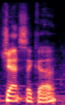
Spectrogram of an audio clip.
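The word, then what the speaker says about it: 朱志香: Anyway, blank is pronounced Jessica.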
